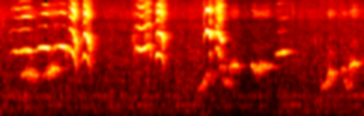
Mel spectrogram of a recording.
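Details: Prinia with an unusual voice, singing a fast, varied phrase of sharp chirps, slurred whistles and rising and falling notes in quick bursts, with quiet pauses between groups.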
